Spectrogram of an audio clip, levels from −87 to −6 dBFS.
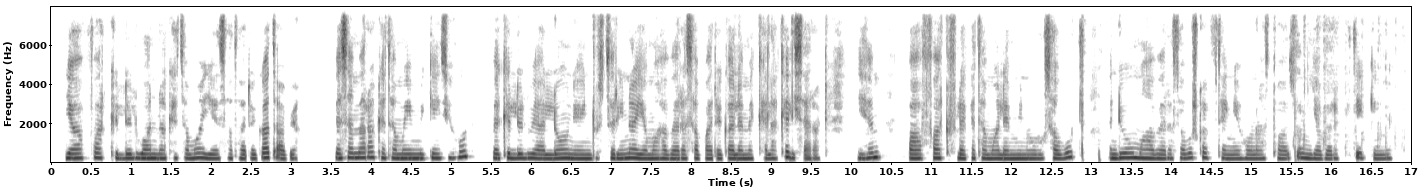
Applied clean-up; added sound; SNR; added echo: none; none; none; none.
